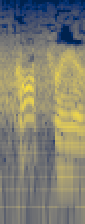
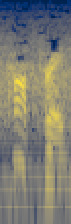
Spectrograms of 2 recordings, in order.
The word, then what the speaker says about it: Coughtry: Cawtry is the way fellow pronounces his name. It's spelled C-O-U-G-H-T-R-Y, but he pronounces it Cofftree.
